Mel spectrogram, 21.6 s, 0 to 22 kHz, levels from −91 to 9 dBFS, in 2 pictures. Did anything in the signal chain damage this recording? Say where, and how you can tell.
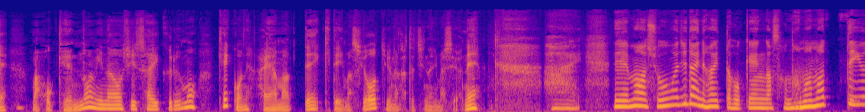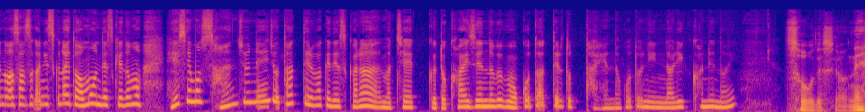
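Yes. For the first 2.0 s the speech sounds dull and swirly, its treble thin and synthetic, then clarity jumps with no gap. That points to playback of an adaptive stream starting at a low bitrate, consistent with roughly 20 kbit/s HE-AAC stepping up to about 96 kbit/s AAC-LC.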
